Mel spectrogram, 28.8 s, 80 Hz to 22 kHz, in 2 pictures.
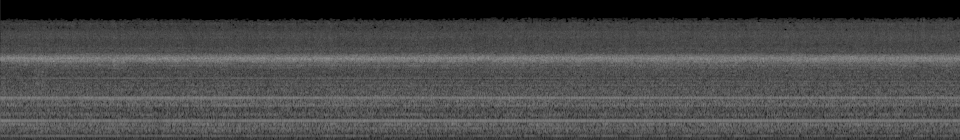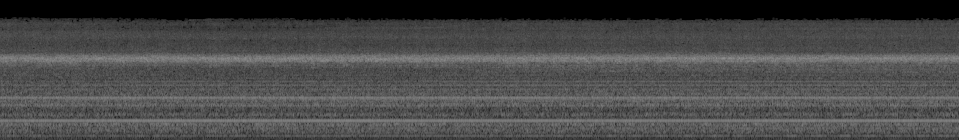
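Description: BP50 hydraulic winch running on a test stand, driven by its hydraulic power unit: a steady mechanical hum with a high, constant whine that does not change.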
